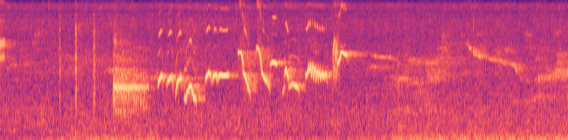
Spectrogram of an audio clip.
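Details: Songbird training material of a white-rumped shama: a loud burst of varied whistled and slurred notes lasting about two seconds, followed by fainter drawn-out rising whistles.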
